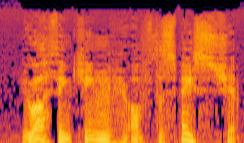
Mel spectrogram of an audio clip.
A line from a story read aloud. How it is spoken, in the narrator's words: he sighed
